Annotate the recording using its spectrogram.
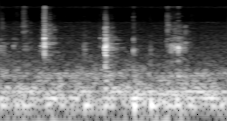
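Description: Faint handling sounds of satin ribbon being pulled tight into a knot around a headband: a few soft ticks and rustles.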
